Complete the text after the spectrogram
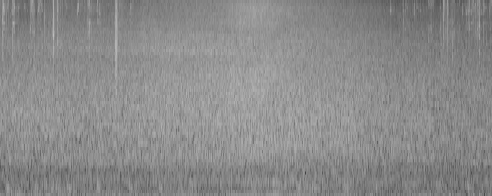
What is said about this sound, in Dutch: Nog één keer een smeris auto.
